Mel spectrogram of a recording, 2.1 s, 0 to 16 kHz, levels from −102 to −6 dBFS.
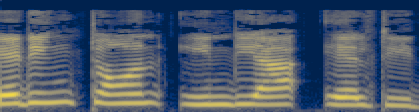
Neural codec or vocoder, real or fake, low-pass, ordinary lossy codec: autoencoder, 48 kHz, 128 numbers a frame, DAC-VAE, trained on Japanese speech; fake; 14.4 kHz; MP3, 48 kbps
